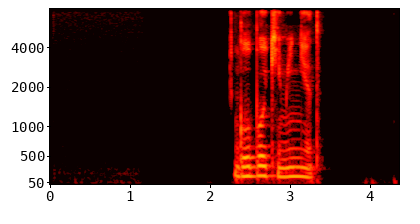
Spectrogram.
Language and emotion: Russian, neutral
